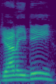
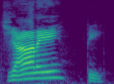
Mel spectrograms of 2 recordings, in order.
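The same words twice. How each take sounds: First: The D carries strong, heavy stress. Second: The D is said with lighter stress. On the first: The speaker calls it wrong. "You stress the D too much" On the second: The speaker calls it right. "That's better"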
